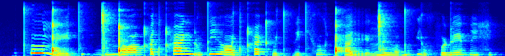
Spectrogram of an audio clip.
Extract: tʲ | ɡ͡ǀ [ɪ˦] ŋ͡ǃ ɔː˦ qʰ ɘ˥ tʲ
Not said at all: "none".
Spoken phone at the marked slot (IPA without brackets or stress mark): i˦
